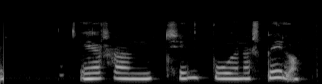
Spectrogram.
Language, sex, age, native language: Icelandic, male, 10, Icelandic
